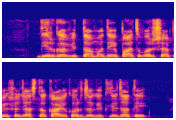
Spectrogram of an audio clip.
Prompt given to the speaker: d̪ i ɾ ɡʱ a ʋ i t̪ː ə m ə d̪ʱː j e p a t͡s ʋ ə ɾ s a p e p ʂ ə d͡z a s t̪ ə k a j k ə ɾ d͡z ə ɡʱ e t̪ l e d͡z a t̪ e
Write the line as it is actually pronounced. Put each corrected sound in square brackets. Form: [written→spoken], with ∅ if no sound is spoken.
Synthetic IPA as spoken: d̪ i ɾ ɡʱ [a→ə] ʋ i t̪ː [ə→a] m ə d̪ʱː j e p a t͡s ʋ ə ɾ [s→ʂ] a p e [p→k] ʂ [ə→a] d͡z a s t̪ ə k a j k ə ɾ d͡z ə ɡʱ e t̪ l e d͡z a t̪ e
